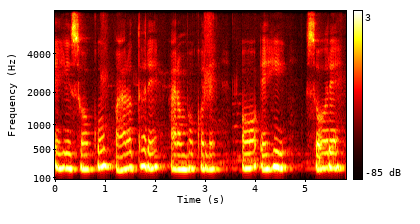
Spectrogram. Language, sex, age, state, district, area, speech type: Odia, female, 30-45, Odisha, Mayurbhanj, rural, spontaneous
